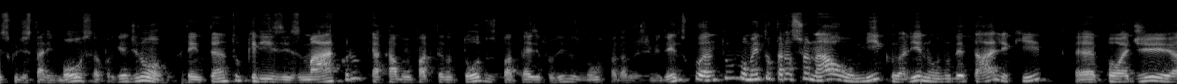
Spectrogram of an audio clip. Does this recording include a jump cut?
no; 0 cuts

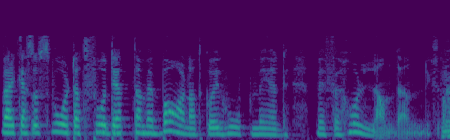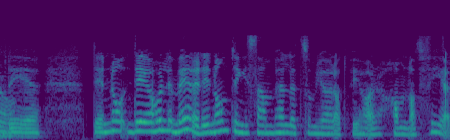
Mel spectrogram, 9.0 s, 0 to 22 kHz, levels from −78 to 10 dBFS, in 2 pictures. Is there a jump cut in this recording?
no; 0 cuts

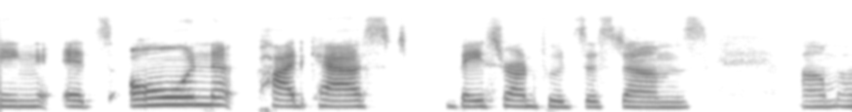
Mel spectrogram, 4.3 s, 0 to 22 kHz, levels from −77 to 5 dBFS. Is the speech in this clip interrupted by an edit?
no; 0 cuts

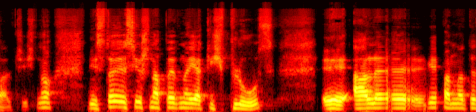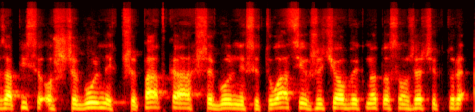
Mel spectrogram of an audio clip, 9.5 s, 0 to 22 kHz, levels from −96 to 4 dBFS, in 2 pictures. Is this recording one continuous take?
yes; 0 cuts

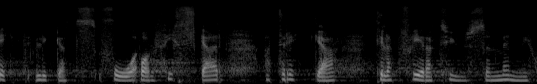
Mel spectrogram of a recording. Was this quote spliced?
yes; 2 cuts; at 1.4 s, 4.0 s

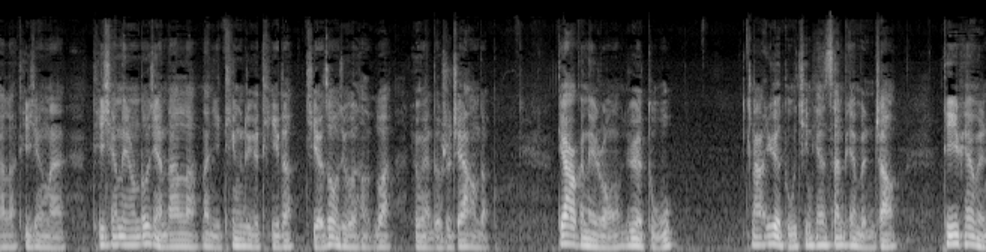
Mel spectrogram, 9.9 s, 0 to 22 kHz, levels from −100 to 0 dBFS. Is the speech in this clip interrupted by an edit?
no; 0 cuts

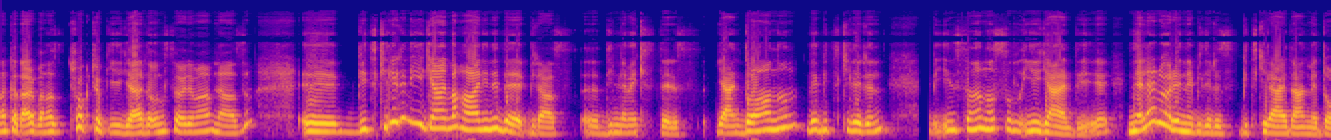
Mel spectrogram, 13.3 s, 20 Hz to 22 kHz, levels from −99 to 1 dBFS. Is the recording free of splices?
yes; 0 cuts

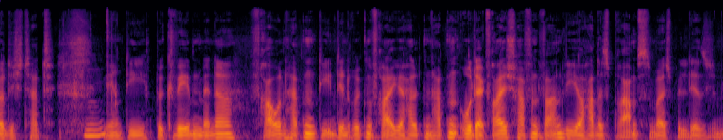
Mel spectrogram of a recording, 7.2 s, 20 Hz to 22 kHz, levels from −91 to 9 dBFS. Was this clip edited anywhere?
yes; 1 cut; at 4.9 s

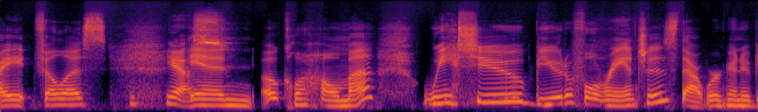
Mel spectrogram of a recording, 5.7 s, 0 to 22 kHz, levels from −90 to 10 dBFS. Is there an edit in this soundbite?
yes; 2 cuts; at 2.0 s, 3.4 s

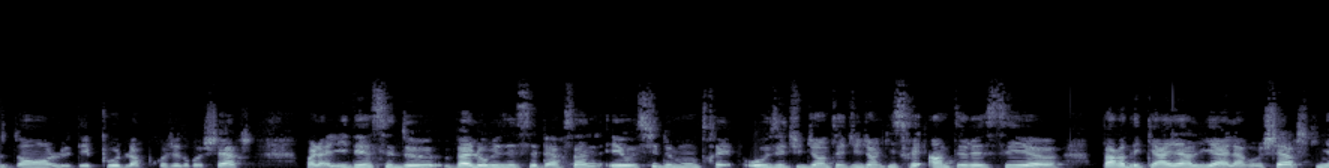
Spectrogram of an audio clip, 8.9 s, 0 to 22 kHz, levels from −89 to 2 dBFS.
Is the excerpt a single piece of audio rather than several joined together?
yes; 0 cuts

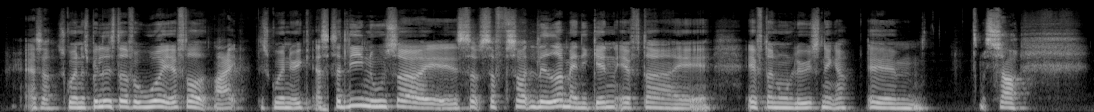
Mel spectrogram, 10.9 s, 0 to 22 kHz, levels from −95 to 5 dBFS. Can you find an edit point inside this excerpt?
yes; 1 cut; at 3.3 s

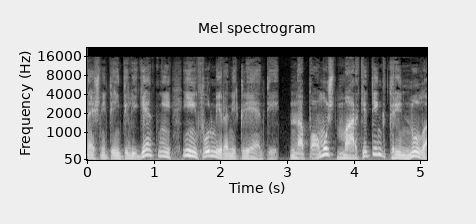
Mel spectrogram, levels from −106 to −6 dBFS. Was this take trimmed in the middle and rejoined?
yes; 2 cuts; at 3.0 s, 3.7 s

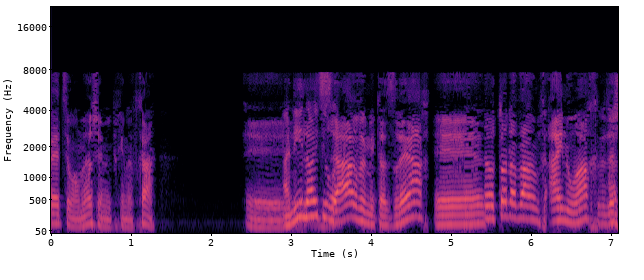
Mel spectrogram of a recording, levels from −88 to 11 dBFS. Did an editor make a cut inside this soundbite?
yes; 2 cuts; at 4.7 s, 5.4 s

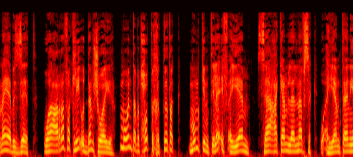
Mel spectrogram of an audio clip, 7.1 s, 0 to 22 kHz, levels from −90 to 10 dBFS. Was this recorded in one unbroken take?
no; 1 cut; at 2.4 s

